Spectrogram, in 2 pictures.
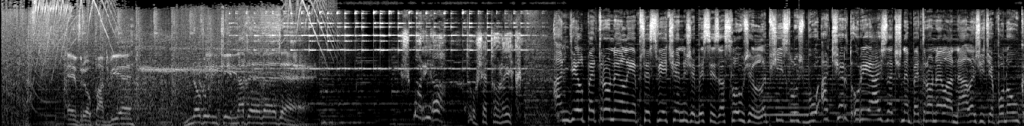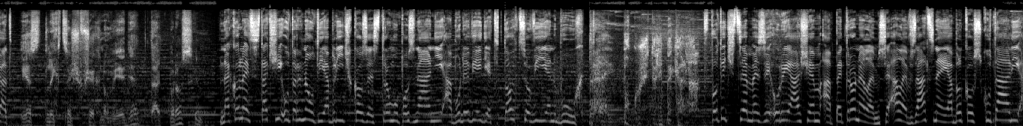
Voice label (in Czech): dvd news; evropa2; andel pane 2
